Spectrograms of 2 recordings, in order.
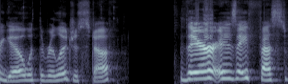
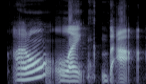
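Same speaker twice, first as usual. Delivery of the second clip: put-on wary, cautious little-child toddler voice; 3 semitones lower, 4 dB quieter than usual. Quoting how a two-year-old niece says it: imitating a two-year-old niece. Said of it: "She just goes".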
